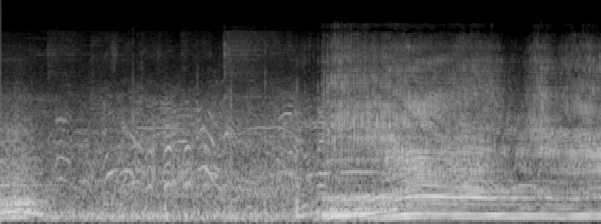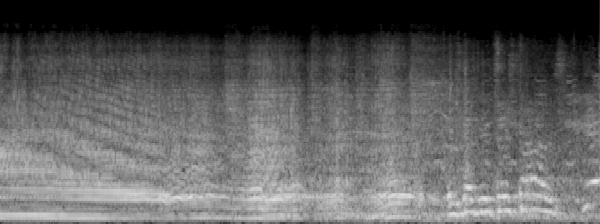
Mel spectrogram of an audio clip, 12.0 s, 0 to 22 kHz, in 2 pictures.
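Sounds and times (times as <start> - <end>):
engine at high revs: 0.0 - 0.6, 3.0 - 11.2.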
